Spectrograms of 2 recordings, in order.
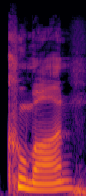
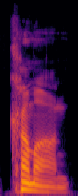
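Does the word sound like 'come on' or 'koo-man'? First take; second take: koo-man; come on. First: The name is said as 'koo-man'. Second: The name is said as 'come on'. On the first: This is how the name is meant to be said. The speaker calls it right. "I understand it's Kuman" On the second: This is how it sounds when read quickly. The speaker calls it wrong. "if you're reading it fast, it's come on"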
